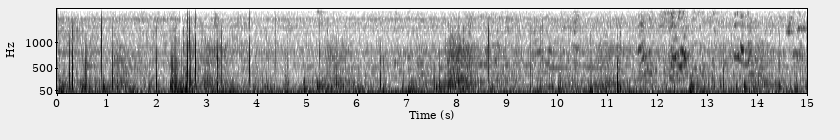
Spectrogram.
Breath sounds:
Inhalation: 1.00-1.95 s, 2.79-3.74 s, 5.08-6.02 s, 7.67-8.62 s, 10.41-11.36 s, 13.60-14.55 s

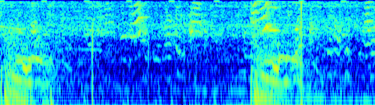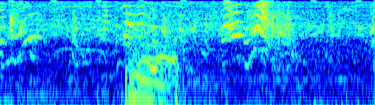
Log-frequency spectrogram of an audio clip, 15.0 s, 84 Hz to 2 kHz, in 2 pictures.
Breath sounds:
Inhalation: 0.00-1.00 s, 5.05-6.06 s, 10.07-11.13 s
Wheeze: 0.00-1.00 s, 5.05-6.06 s, 10.07-11.13 s

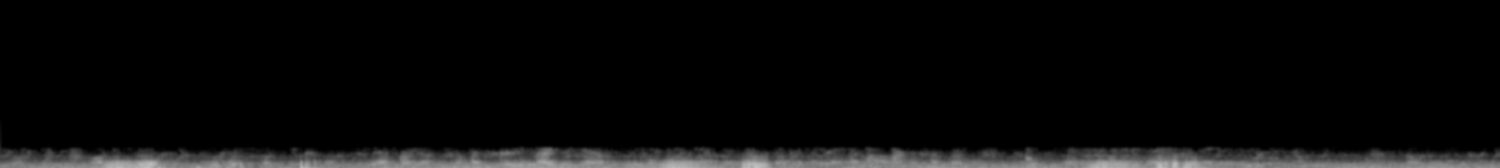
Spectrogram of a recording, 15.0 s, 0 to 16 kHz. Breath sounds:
Inhalation: 0.86-1.65 s, 6.60-7.28 s, 10.85-11.52 s
Exhalation: 7.28-8.30 s, 11.52-12.73 s

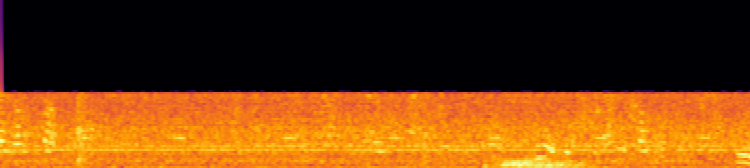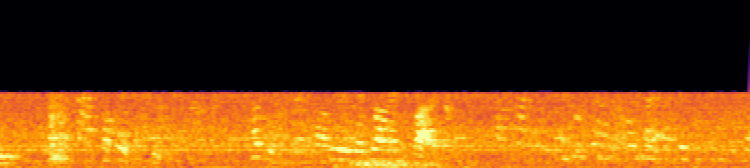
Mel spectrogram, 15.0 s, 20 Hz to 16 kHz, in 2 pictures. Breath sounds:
Inhalation: 4.63-6.13 s, 10.74-12.24 s

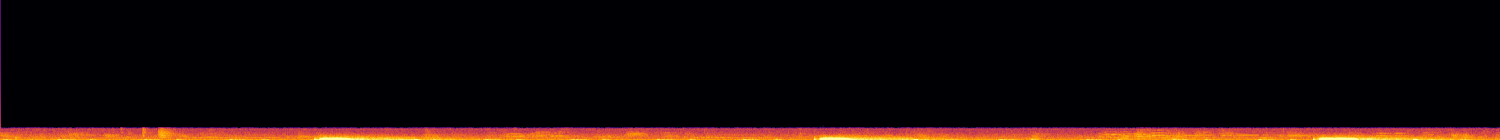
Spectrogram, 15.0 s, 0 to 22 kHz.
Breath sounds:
Inhalation: 3.07-4.57 s, 8.12-9.38 s, 13.18-14.94 s
Stridor: 3.07-3.84 s, 8.12-8.98 s, 13.18-14.04 s

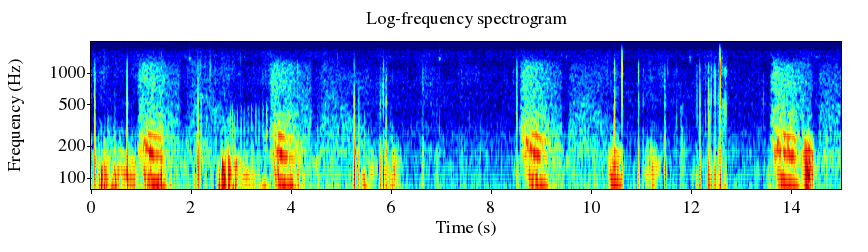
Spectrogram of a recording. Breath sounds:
Inhalation: 0.77-1.78 s, 3.58-4.42 s, 8.46-9.46 s, 13.55-14.56 s
Exhalation: 9.54-10.75 s
Rhonchi: 0.87-1.52 s, 3.56-4.21 s, 8.46-9.46 s, 13.55-14.56 s

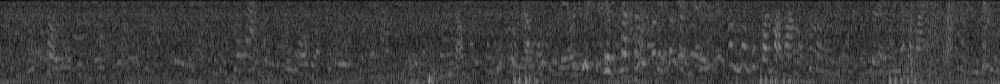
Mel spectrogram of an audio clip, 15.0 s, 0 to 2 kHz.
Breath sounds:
Inhalation: 6.05-6.83 s
Exhalation: 7.67-8.18 s, 11.41-12.25 s, 13.38-13.93 s
Crackles: 7.67-8.18 s, 11.41-12.25 s, 13.38-13.93 s

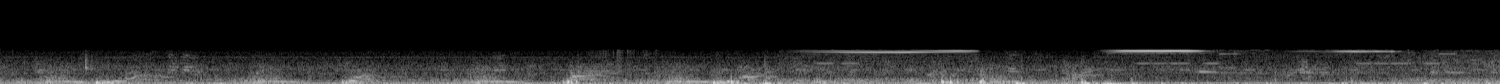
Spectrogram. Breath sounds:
Inhalation: 0.12-0.88 s, 2.20-3.17 s, 4.42-5.26 s, 6.43-7.10 s, 9.43-10.34 s
Exhalation: 0.85-1.31 s, 3.36-3.99 s, 5.64-6.26 s, 7.13-7.89 s
Wheeze: 0.34-0.80 s, 0.85-1.31 s, 2.41-3.17 s, 3.36-3.99 s, 4.63-5.26 s, 5.64-6.26 s, 6.60-7.10 s, 7.36-7.63 s, 9.83-10.34 s

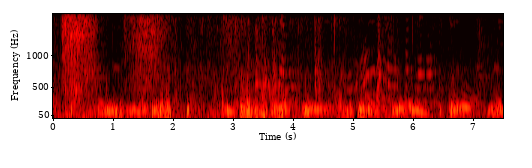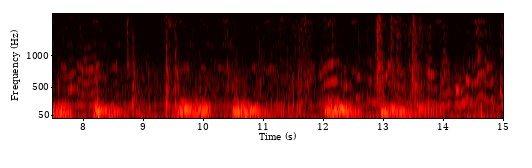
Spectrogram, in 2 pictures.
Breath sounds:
Inhalation: 7.16-8.07 s, 9.43-10.26 s, 11.94-12.81 s
Exhalation: 8.08-9.31 s, 10.29-11.73 s, 12.80-14.16 s
Wheeze: 5.63-6.42 s, 6.58-6.99 s, 12.00-12.81 s
Crackles: 7.16-8.07 s, 8.08-9.31 s, 9.43-10.26 s, 10.29-11.73 s, 12.80-14.16 s

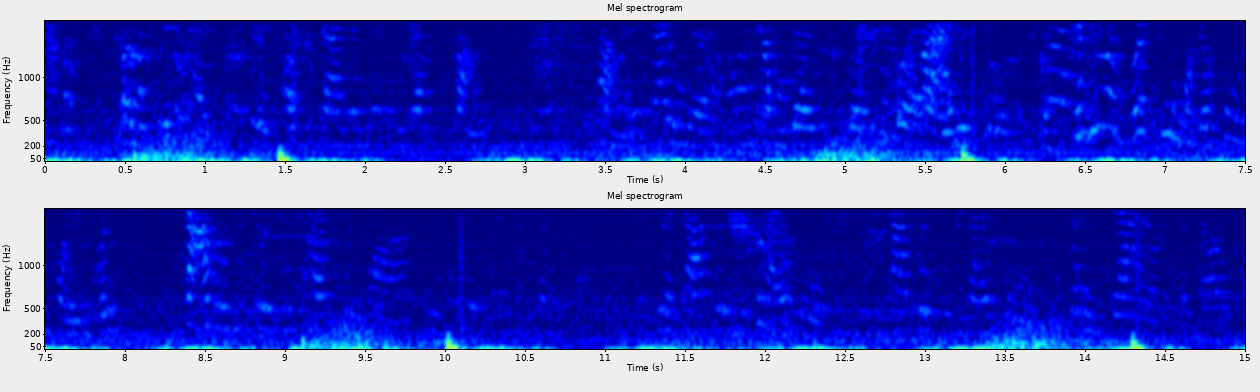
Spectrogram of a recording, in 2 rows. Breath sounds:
Inhalation: 4.74-5.61 s, 9.12-9.91 s, 13.53-14.26 s

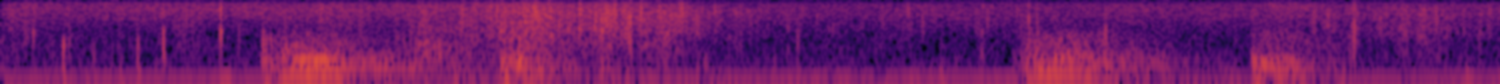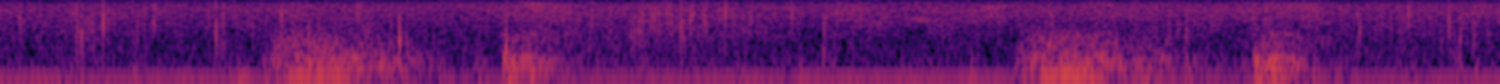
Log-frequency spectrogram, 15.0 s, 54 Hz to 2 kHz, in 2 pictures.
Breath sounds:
Inhalation: 1.22-1.97 s, 4.99-5.96 s, 8.77-9.78 s, 12.61-13.58 s
Exhalation: 2.46-3.54 s, 6.22-7.52 s, 10.01-11.30 s, 13.77-14.42 s
Crackles: 2.46-3.54 s, 6.22-7.52 s, 10.01-11.30 s

